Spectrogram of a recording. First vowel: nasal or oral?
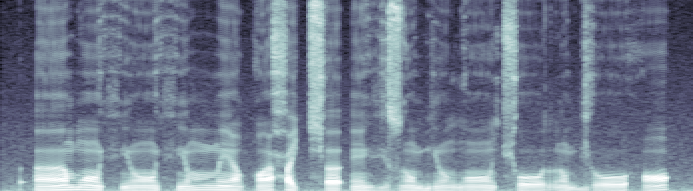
nasal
